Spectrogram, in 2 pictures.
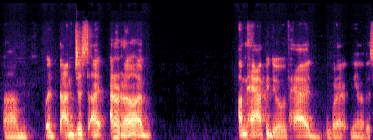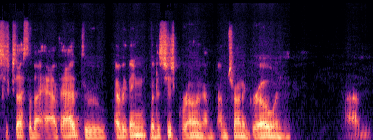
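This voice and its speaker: Low-voiced man chatting casually. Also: moderate pace. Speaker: guest, musician. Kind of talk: casual podcast chat.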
